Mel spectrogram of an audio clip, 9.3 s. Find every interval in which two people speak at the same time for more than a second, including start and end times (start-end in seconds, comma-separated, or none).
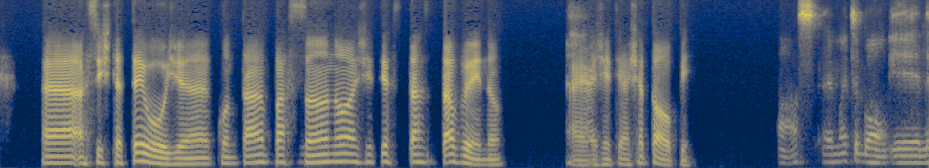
none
